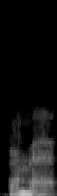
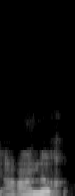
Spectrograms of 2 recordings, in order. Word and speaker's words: ankh: So in Egyptian we have this word, which is conventionally pronounced ankh by some Egyptologists, or if they're Arabic speakers, sometimes they say ankh, though the reconstructed pronunciation was probably more like aanr.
